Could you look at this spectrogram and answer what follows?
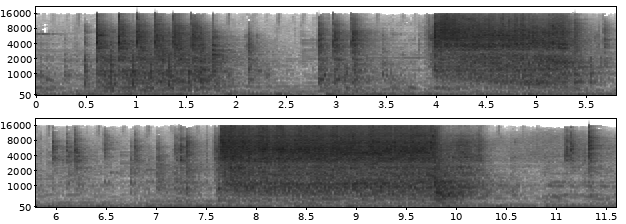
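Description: Bolts being tightened on a steel machine frame with a ratcheting wrench: runs of rapid ratchet clicking, over low background music.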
